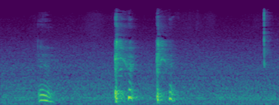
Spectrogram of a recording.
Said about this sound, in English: The enemy tried to take me out with a cough.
